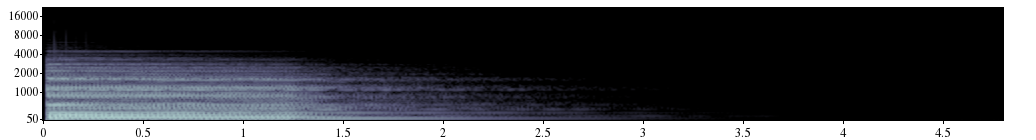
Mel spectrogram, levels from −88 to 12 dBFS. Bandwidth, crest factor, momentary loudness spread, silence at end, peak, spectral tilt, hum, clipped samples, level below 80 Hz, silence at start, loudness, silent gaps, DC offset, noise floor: 4.7 kHz; 20 dB; 21 LU; 2.95 s; -2 dBFS; -11.5 dB/octave; none; under 0.1%; -32 dBFS; 0 s; -18 LUFS; none; under 0.1%; under -90 dBFS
